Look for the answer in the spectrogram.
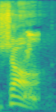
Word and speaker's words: Rushion: And so, you know, people call the show, they say Russian. And I kind of let it slide sometimes because I just don't want to just blow them out the water. Go, hey, my name is Rashawn.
